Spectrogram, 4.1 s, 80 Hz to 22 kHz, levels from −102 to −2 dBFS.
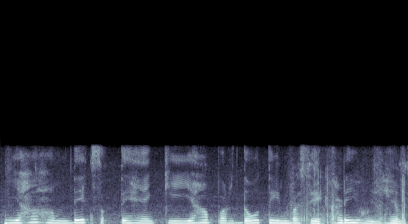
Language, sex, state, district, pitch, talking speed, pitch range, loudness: Hindi, female, Himachal Pradesh, Shimla, 225 Hz, 220 wpm, 215-245 Hz, -15 LUFS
